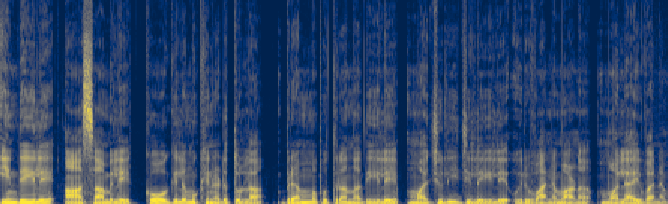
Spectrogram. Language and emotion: Malayalam, neutral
